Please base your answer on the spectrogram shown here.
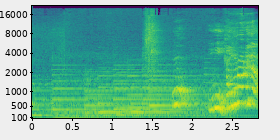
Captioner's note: snap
